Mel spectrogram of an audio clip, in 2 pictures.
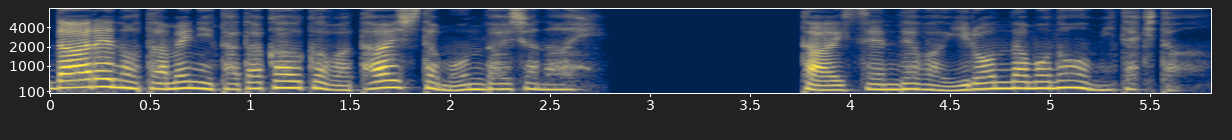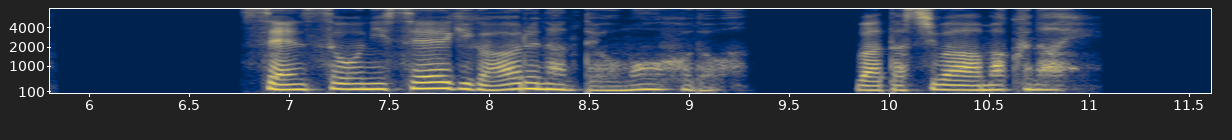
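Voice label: DIALOGUE, Japanese; SCARL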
